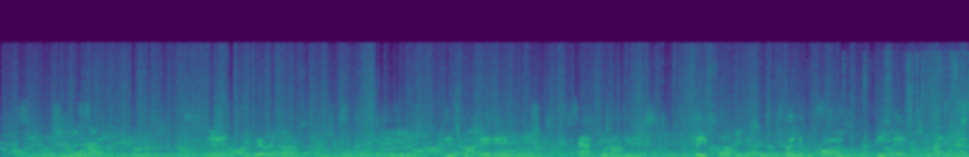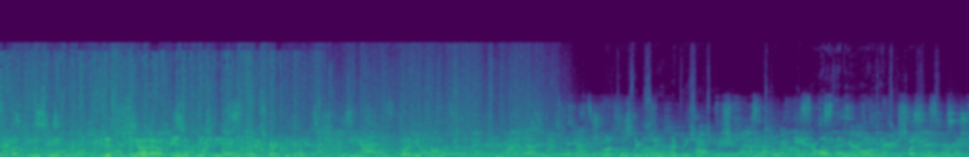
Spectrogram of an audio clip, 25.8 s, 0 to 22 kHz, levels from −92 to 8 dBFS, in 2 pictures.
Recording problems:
murmuring crowd; very loud; throughout; 2 dB above the speech

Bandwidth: 16 kHz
